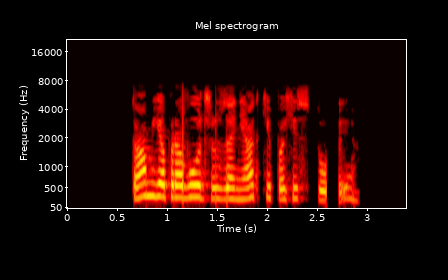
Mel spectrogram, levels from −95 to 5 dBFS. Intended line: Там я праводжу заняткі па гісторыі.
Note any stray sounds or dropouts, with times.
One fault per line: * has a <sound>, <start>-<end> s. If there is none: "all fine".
* has a dropout, 2.6-2.7 s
